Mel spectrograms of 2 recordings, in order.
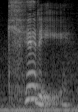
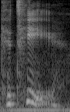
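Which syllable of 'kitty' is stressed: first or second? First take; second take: first; second. First: The stress is on the first syllable. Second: The stress is on the second syllable. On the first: The speaker calls it right. "with that emphasis on the first syllable" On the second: The speaker calls it wrong. "with the emphasis on the wrong syllable"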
